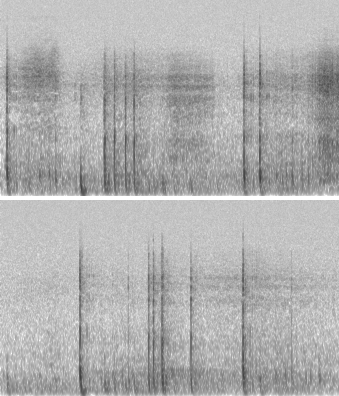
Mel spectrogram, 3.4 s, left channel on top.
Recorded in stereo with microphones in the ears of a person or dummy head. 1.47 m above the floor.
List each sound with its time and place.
Only background noise.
